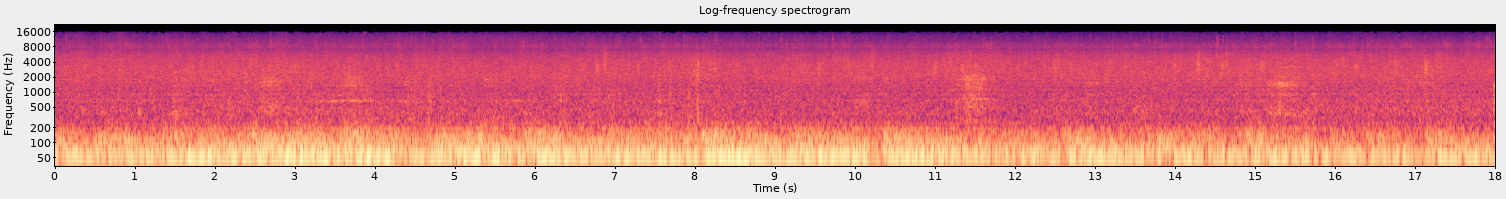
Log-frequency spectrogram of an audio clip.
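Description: Heavy rain falling steadily, an even hiss over a deep continuous rumble.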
